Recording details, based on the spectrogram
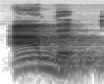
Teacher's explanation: Nah, kalau seperti ini faktu, nah ini faktu, ini sekedar sukun dan tidak ada pentalan sama sekali. Kalau ini ada pentalan, ab seperti itu.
